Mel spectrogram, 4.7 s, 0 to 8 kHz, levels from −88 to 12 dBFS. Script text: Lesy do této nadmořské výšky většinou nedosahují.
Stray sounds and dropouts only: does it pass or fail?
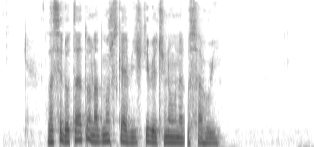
fail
